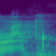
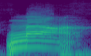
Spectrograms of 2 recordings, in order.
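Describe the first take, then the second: First: The vowel is followed by a k sound. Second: The vowel is followed by a deep throat consonant. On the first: The speaker calls it wrong. "jangan bunyi mak jadi huruf kaf" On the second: The speaker calls it right. "yang betulnya huruf ain"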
